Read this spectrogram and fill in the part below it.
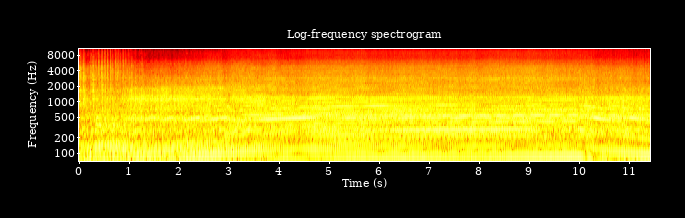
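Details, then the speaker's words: Telehandler swapped from John Deere to a Detroit 353 two-stroke diesel, suspected algae contamination in fuel, after fuel line rework: runs loud and rough, pitch wandering and sagging; engine will not idle. "You still don't want to idle. Oh, great. J will not idle,"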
